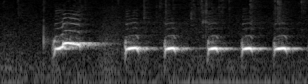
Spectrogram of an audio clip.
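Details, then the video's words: Bangkok-line zebra dove (perkutut) singing: a long, slightly rising opening coo followed by five short, clipped, mellow coos repeated about three times per second, each with a soft hollow tone, quiet background. "perkutut bangkok suara tergoda"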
